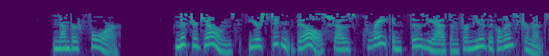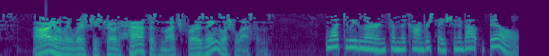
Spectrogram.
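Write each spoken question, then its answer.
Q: What do we learn from the conversation about Bill?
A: He is more interested in music than in his English lessons.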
